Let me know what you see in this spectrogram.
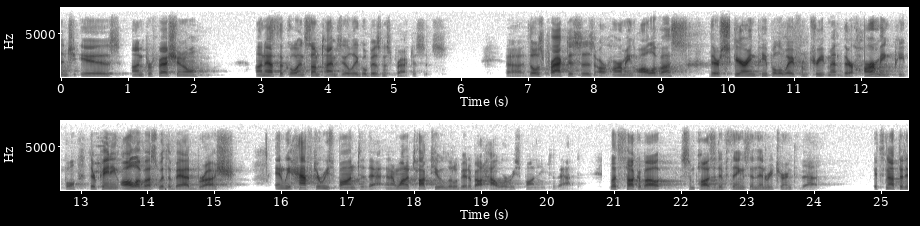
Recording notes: opening remarks at the 39th Annual Leadership Conference of the National Association of Addiction Treatment Providers at Barton Resort in Austin, Texas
